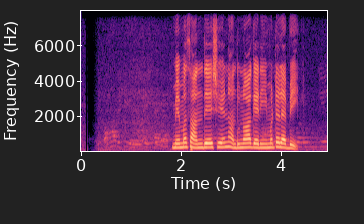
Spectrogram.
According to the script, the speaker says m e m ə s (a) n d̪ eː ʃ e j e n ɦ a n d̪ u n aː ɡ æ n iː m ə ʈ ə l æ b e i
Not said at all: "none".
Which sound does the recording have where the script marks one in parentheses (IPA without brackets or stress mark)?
a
